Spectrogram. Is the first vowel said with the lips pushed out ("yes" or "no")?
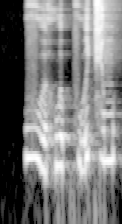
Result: yes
